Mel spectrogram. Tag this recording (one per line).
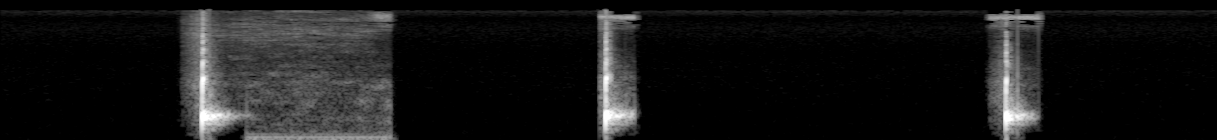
coconut-pop
coconut-shell
hit-on-head
knock
pop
